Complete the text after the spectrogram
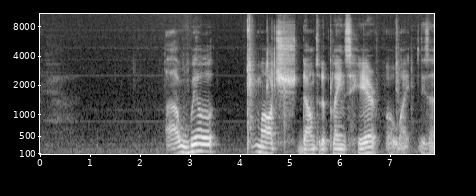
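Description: Wooden game blocks clack softly as a hand moves them on a board.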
